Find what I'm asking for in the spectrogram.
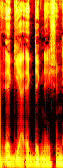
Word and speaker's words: indignation: Silent Planet has a message that burns with a hardcore ignitation. I know the word, but I'm fumbling over how to say it. – It's in their Spotify bio. – Yeah. While coupled with progressive instrumentation. – Oh, okay. Indignation.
